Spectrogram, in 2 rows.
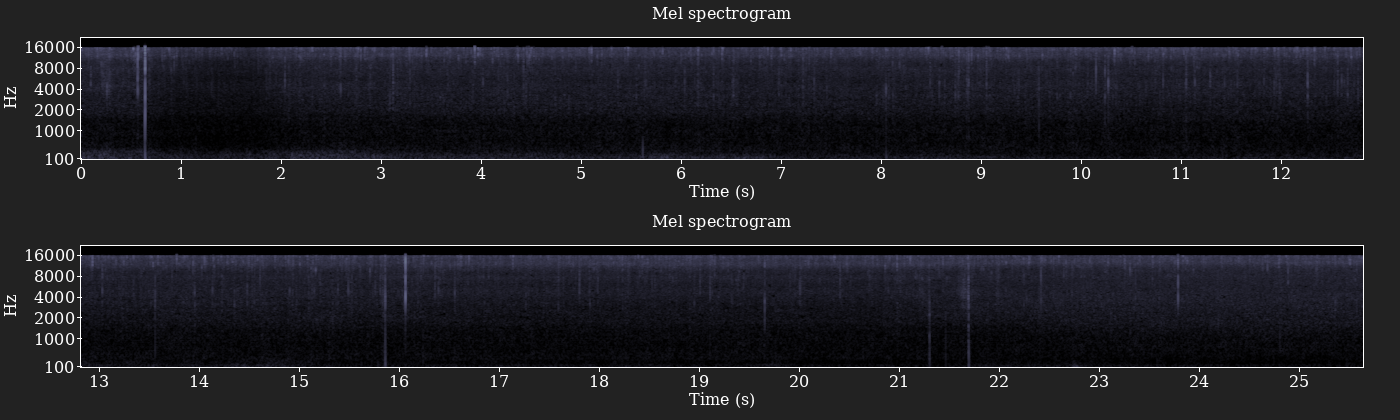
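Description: Low rumble of distant thunder, loudest at the start and dying away over the first several seconds, over steady rain. A few sharp ticks break in, the loudest about half a second in and a pair about 16 seconds in.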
